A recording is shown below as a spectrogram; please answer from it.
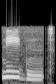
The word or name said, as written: needn't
